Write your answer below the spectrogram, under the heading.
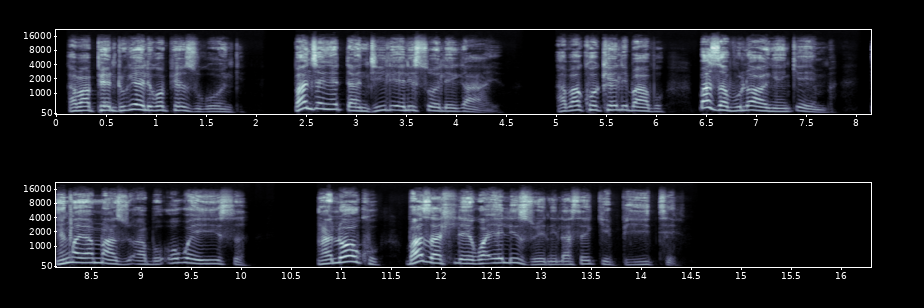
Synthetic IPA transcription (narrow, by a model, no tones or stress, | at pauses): aβapʰendʱuɣeliɣɔpʰezuɣɔŋkʼɛ | βand͡ʒʱɛŋɛd̥ʱandʱilielisɔlɛɣa̰ːjɔ | aβakʰɔkʰeliβaβɔ | βazaβulwawaŋɛŋkʼɛmbʱa | ŋɛŋ͡ǁajamazwiaβɔʔɔɣwejiːsa | ŋalokʰu | βazaɬɛɣwaelizwenilaseɡ̥ʱib̥ʱiːtʰɛ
